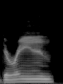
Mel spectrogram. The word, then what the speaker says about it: Duran: They were only 5.5 games out of a wild card, but, they traded Duran. Yeah. Is that how you say his name? Yeah. Johan Duran.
